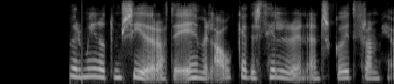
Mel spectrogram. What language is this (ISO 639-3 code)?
isl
